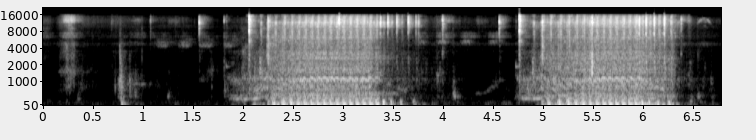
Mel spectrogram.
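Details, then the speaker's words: Honda Beat injection scooter misfiring badly (brebet), plug-cap cover removed: engine catches in rough, stuttering bursts of about a second, then cuts out dead; spark leaks through a bad plug cap, plug also faulty. Earlier shop wrongly blamed the fuel pump. "sebentar saya copot penutupnya ini biar kelihatan nah tuh bunyi praktek dan mesin matinya"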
